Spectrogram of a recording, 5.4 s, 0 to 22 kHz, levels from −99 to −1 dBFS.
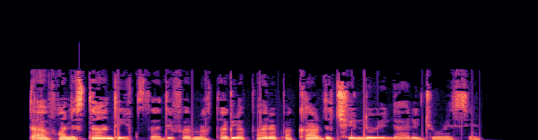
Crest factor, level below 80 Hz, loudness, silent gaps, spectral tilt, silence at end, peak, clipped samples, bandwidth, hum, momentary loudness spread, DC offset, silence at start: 14 dB; -48 dBFS; -14 LUFS; none; -5 dB/octave; 0.6 s; 0 dBFS; under 0.1%; 11 kHz; none; 11 LU; under 0.1%; 0.3 s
